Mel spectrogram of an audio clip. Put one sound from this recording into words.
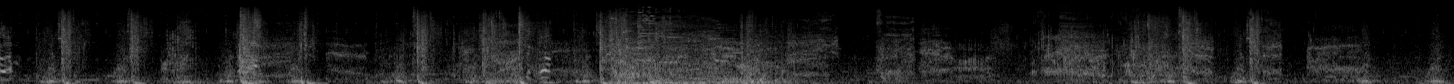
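Axe blows strike with sharp hits.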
